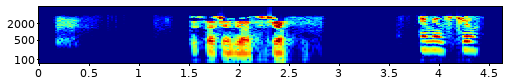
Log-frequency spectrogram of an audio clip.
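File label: Fire Dispatch, Scanner audio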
